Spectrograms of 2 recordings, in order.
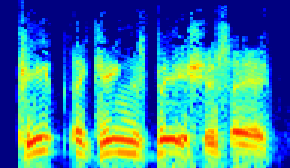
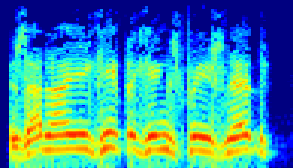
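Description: First: Higher and slower, throwing the words back; mocking echo. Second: Higher, pressing the accusation; angry challenge. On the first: The king throwing Ned's words back at him, mocking. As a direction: sneer the phrase back at him. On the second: The king confronting his injured Hand, angry. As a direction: demand an answer, heated. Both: A narrator's reading.

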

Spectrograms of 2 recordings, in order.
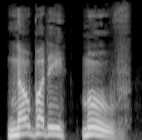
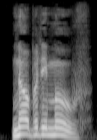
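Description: First: Loud, slow and forceful; more forceful. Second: Loud and higher, shaky; loud but quavering. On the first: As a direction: hammer the order home. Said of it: "this time with more force". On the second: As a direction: brave order with a tremble. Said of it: "in a loud but quavering voice". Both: A narrator's reading.

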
